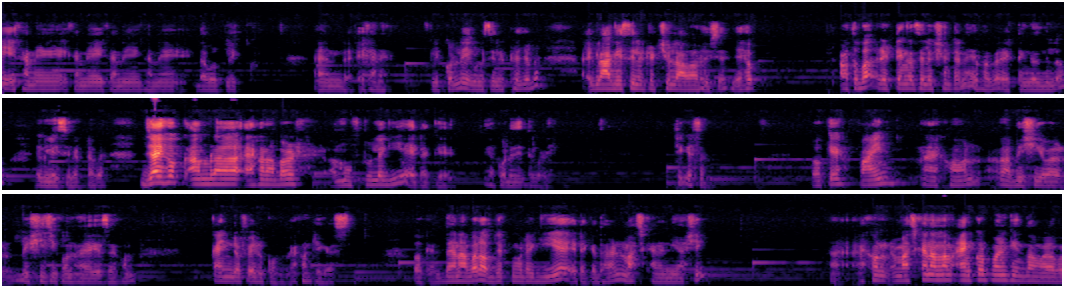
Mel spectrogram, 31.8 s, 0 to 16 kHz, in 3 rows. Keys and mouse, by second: 0.2 click, 4.2 click, 6.3 click, 6.7 click, 9.3 click, 14.4 click, 14.7 click, 19.2 click, 20.7 ctrl+z, 21.9 ctrl+z, 21.9 click, 22.7 ctrl+z, 23.5 ctrl+z, 23.5 click, 25.9 click, 29.8 click.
